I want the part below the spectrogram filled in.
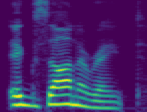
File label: "exonerate", American English; ɑː - ɒ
